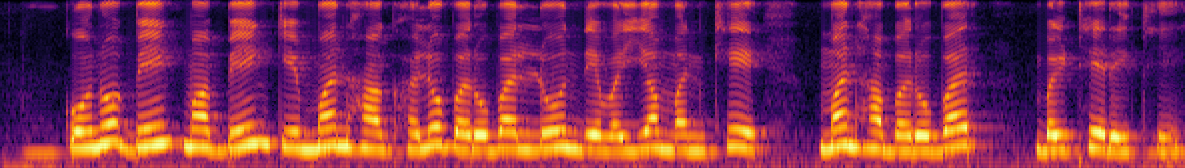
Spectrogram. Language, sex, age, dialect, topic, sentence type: Chhattisgarhi, female, 18-24, Western/Budati/Khatahi, banking, statement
